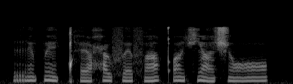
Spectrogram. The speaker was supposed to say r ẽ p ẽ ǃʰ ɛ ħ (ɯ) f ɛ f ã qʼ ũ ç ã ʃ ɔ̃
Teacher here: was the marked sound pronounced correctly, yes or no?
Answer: yes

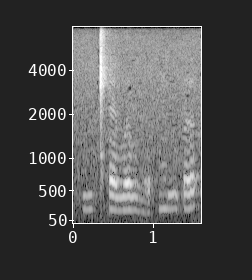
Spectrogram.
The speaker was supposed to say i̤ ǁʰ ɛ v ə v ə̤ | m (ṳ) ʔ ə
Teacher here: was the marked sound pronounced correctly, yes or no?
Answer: yes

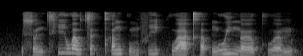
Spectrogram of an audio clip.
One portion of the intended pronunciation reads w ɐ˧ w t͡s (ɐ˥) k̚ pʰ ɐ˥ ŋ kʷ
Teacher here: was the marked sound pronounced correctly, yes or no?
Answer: yes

